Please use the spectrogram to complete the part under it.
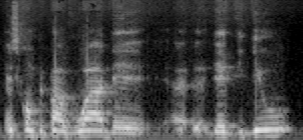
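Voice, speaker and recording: A man's voice: fairly high pitch, huge pitch swings, measured pace, vocal fry, warm tone. A man in a group video call politely asking the coach a question, hesitant with many fillers. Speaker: coaching participant. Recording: dull call audio with faint noise.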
